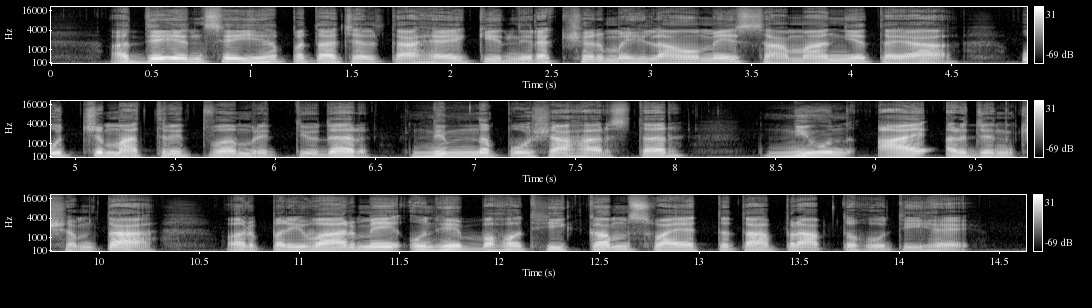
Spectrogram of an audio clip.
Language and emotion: Hindi, neutral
